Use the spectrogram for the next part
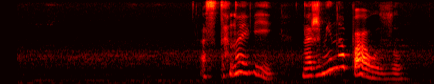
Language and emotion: Russian, positive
